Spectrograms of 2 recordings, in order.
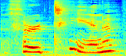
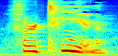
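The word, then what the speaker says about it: thirteen: Okay, so in the word 13, the last syllable is the word teen. So it's louder, longer, and clearer. Say this with me, 13. Okay, we don't say 13. 13.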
